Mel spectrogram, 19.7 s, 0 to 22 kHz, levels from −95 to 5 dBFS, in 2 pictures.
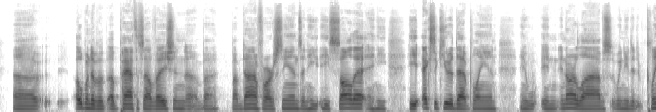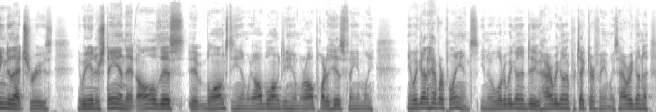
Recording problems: none

